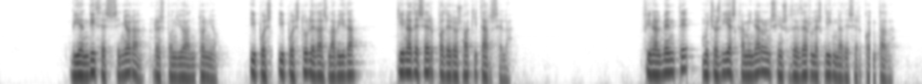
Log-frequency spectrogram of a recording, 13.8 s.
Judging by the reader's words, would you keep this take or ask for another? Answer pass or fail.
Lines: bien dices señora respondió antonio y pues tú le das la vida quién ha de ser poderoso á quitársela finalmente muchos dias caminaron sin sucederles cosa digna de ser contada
fail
